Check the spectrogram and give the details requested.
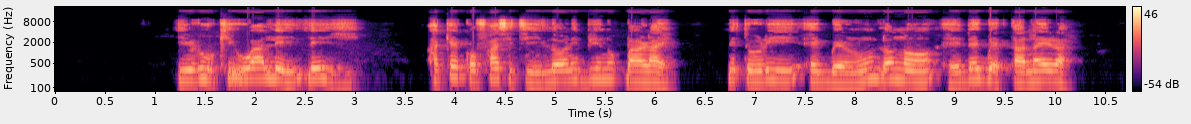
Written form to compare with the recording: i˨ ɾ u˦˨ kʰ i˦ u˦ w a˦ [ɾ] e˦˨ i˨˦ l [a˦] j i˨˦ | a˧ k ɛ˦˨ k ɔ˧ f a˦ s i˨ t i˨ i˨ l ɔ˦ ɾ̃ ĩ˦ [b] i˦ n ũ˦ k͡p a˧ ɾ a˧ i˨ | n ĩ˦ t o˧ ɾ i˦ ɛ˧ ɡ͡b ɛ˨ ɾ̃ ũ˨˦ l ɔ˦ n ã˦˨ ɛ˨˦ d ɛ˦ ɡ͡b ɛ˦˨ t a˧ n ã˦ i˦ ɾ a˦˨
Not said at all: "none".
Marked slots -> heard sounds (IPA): l, e˦, b

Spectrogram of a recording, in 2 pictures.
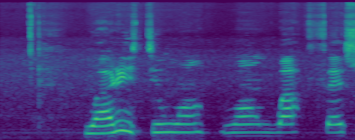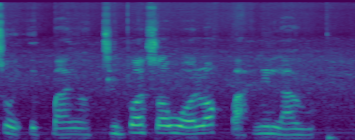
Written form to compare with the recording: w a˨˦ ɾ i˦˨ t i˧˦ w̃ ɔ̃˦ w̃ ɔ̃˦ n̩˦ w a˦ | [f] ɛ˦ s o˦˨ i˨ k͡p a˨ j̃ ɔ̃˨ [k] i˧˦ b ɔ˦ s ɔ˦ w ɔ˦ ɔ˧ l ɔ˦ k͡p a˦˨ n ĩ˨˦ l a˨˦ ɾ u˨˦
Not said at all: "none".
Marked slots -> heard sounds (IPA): f, t

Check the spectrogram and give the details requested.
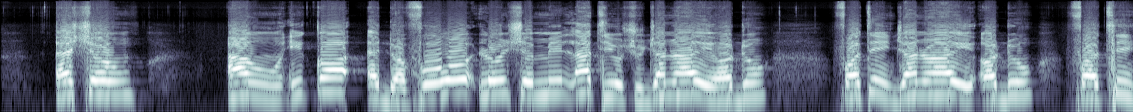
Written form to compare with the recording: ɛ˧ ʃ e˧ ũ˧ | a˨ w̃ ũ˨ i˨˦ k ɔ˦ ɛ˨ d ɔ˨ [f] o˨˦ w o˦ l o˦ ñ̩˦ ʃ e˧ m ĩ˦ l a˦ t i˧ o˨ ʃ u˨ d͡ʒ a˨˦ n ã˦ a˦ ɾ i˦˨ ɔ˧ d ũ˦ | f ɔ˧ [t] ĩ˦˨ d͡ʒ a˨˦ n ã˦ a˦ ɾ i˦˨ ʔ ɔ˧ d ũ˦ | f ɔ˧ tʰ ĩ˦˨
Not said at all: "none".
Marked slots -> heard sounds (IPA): f, t

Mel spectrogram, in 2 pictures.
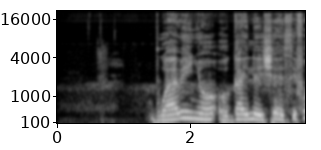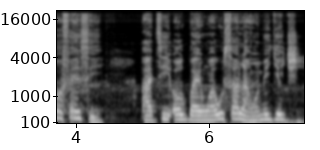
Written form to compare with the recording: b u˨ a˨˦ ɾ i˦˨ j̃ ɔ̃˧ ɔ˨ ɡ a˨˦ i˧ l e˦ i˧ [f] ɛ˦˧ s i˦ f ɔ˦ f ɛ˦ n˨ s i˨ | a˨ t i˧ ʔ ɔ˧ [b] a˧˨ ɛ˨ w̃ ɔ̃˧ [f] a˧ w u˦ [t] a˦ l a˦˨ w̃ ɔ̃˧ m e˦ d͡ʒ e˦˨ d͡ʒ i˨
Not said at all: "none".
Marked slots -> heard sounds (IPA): ʃ, ɡ͡b, none, s

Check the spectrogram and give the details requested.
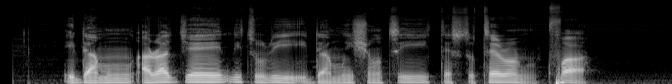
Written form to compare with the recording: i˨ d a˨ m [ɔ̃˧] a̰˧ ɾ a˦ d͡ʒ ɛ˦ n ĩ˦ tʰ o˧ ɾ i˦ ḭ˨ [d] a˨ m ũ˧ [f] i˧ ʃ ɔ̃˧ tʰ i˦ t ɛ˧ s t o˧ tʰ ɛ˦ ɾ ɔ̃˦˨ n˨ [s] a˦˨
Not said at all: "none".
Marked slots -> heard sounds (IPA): ũ˧, d, none, f

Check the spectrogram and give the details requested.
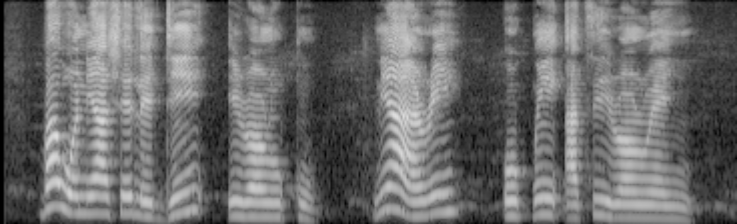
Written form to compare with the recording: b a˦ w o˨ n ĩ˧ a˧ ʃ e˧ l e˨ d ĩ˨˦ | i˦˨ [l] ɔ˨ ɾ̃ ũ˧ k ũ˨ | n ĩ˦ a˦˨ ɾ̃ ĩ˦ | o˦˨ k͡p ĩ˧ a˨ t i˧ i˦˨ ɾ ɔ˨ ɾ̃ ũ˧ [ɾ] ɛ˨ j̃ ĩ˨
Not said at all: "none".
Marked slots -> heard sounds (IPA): ɾ, none

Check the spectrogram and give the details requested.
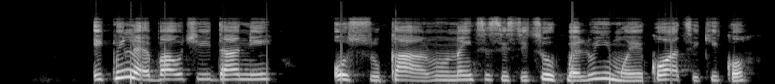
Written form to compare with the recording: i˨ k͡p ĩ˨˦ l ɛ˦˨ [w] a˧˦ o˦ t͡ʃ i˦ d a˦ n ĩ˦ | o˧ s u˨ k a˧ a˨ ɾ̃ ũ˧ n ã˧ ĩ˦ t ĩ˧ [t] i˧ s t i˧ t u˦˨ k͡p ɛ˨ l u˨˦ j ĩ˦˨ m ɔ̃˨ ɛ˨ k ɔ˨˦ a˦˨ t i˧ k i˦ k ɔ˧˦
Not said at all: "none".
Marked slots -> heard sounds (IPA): b, s

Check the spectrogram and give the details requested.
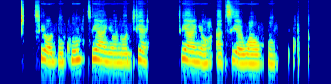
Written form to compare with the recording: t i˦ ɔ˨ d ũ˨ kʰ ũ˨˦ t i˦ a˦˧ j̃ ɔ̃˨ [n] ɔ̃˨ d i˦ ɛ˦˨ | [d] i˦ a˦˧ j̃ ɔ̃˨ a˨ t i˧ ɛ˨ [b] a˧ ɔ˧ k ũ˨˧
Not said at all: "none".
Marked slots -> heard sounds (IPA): n, t, w

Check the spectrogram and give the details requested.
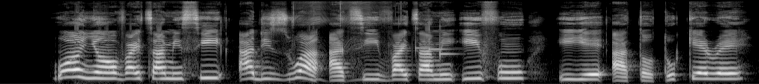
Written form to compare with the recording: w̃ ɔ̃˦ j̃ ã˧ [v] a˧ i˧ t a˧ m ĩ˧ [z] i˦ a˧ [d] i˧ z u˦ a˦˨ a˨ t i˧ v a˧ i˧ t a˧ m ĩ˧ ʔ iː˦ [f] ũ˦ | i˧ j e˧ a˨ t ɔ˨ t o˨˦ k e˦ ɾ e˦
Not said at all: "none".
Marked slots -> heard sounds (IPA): v, s, d, f

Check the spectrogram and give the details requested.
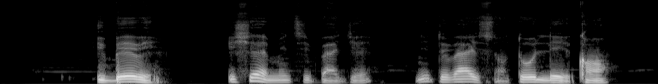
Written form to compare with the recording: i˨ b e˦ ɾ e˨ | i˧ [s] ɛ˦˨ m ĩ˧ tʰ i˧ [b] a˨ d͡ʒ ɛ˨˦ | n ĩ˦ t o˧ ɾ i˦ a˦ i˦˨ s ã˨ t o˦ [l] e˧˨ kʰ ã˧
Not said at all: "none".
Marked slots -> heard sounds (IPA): ʃ, b, l

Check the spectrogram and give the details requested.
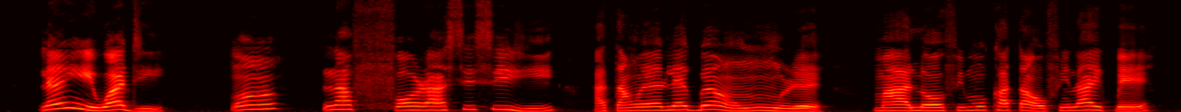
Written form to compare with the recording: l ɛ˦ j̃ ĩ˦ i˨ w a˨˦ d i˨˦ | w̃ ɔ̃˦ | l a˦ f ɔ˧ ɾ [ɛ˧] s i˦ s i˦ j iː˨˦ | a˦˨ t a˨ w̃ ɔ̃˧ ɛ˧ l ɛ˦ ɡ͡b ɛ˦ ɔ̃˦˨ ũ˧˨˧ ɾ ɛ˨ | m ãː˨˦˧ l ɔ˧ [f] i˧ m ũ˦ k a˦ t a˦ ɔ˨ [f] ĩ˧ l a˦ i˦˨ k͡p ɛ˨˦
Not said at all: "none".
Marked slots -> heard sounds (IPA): a˧, f, f

